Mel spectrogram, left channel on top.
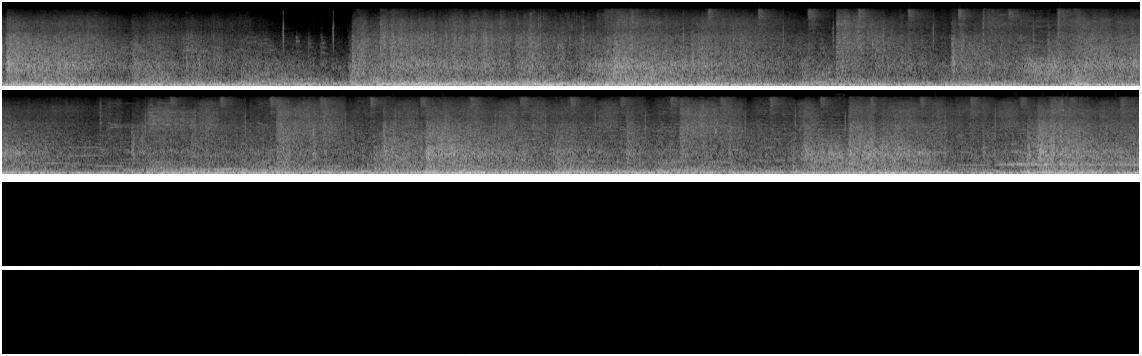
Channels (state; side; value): silent; right; 57 dB below the other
